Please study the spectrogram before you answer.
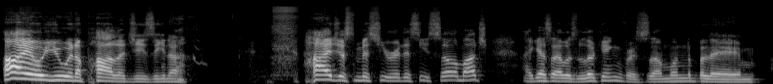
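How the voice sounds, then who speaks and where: A man's voice: a little high, expressive, unhurried, pushed and bright, dry recording. A man playing a grieving, earnest musician hero full of regret in a live fantasy table read. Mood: apologetic, sad.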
